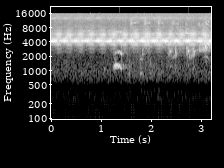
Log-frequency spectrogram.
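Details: Savi's warbler reeling at Tancat de l'Illa, l'Albufera: an even, high-pitched buzzing trill held throughout, with a short whistled note from another bird in the middle and faint chips afterward.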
